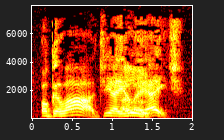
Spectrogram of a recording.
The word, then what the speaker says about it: galah: Oh, galah. All right, I was pronouncing it wrong.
